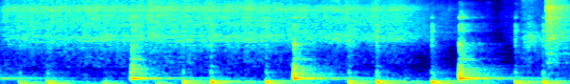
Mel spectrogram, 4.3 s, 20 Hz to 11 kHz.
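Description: Berimbau music: the berimbau's steel string struck three times, about once every 1.2 seconds, each stroke ringing at a low steady pitch, over a regular low pulsing beat and a continuous high hissing rustle.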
